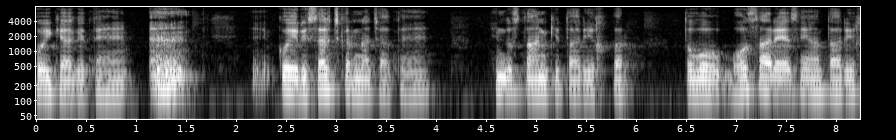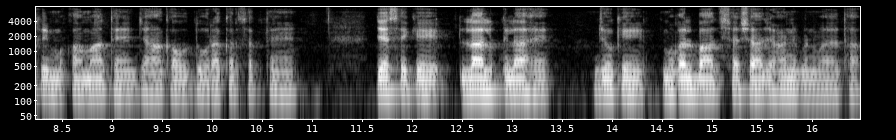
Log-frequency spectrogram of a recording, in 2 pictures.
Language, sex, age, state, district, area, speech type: Urdu, male, 30-45, Delhi, Central Delhi, urban, spontaneous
